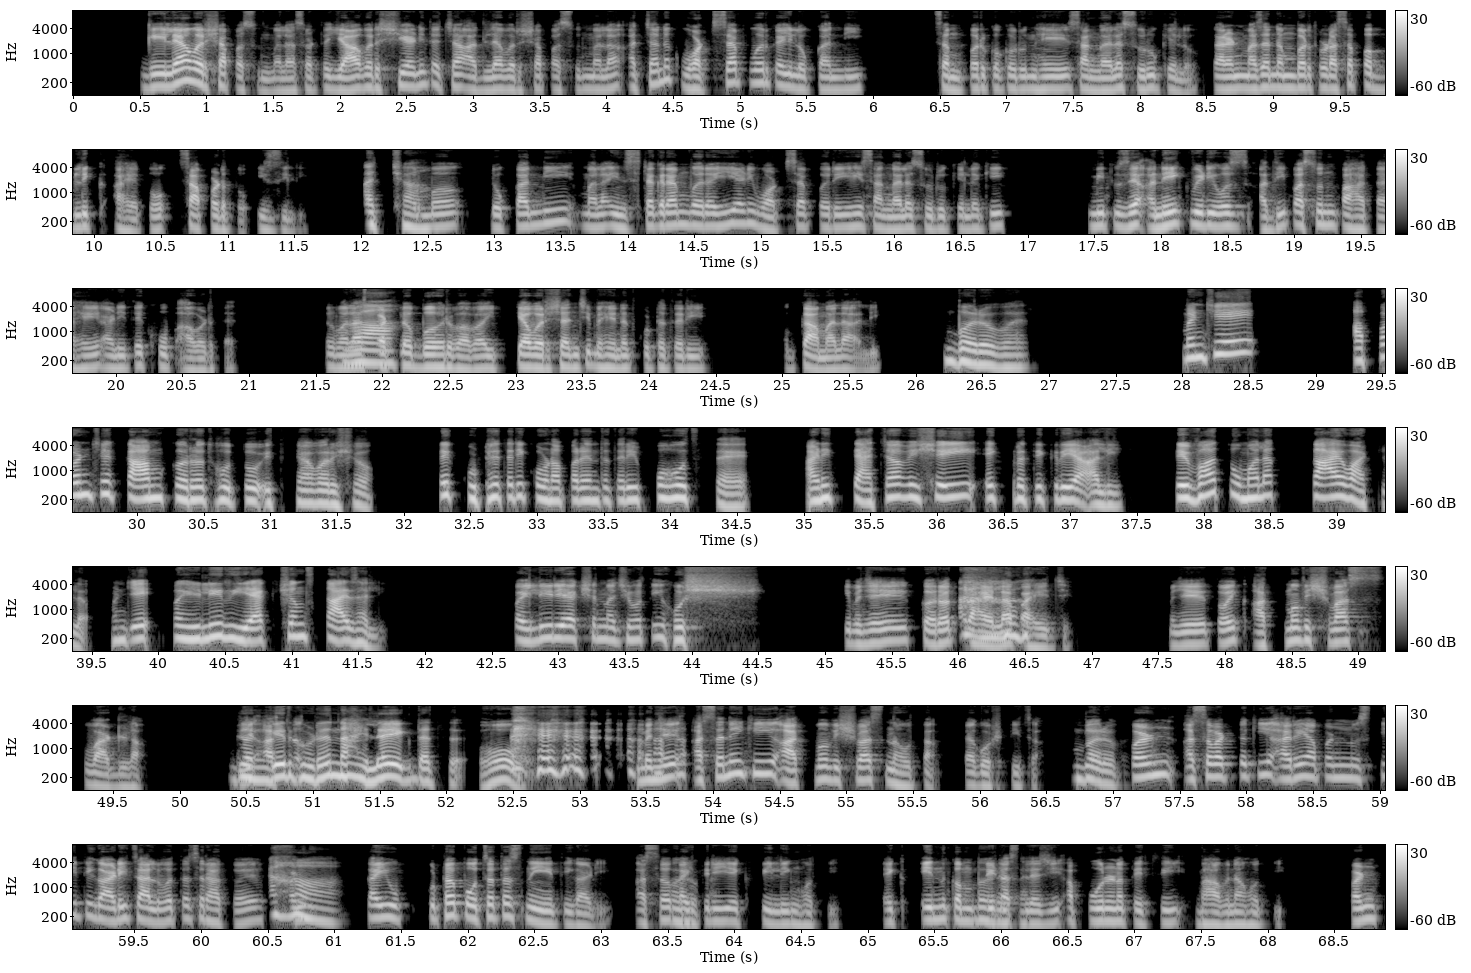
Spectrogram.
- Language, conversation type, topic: Marathi, podcast, प्रेक्षकांचा प्रतिसाद तुमच्या कामावर कसा परिणाम करतो?
- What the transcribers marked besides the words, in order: in English: "पब्लिक"; in English: "रिॲक्शन्स"; in English: "रिॲक्शन"; chuckle; joyful: "गंगेत घोडं न्हायिलं एकदाचं"; laugh; in English: "इनकंप्लीट"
